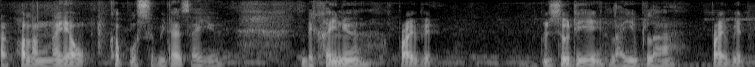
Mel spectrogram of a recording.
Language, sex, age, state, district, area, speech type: Bodo, male, 30-45, Assam, Udalguri, urban, spontaneous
